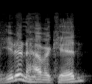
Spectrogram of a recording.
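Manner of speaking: loud exasperated retelling. Retold or imitated. To the crowd, retelling the coach's correction loudly through laughter. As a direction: blurt it out while the room laughs. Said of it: "He's like".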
